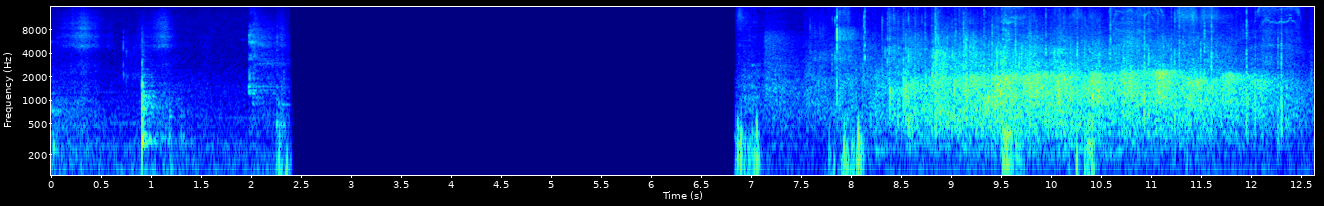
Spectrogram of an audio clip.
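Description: An audience breaks into applause after a stretch of silence: many hands clapping together in a dense, steady wash that holds at a fairly loud level until the end, preceded by scattered murmurs and shuffling.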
